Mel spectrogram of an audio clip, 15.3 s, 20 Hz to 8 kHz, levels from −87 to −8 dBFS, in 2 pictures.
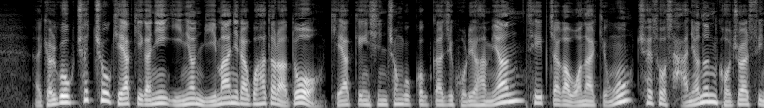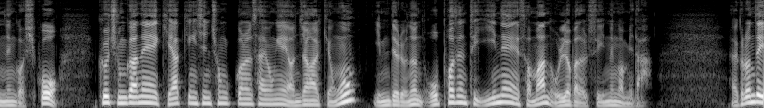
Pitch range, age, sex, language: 120-170 Hz, 40-59, male, Korean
